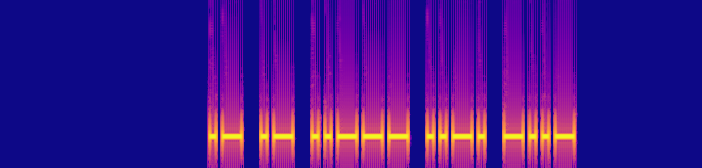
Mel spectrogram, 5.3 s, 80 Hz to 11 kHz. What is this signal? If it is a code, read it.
Morse code, heard as a keyed tone, about 25 wpm, 700 Hz. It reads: AA2FX
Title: USA Call Signs - 5 Characters - 25wpm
